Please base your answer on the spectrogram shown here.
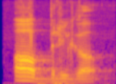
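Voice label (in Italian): "obbrigo", dialettale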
